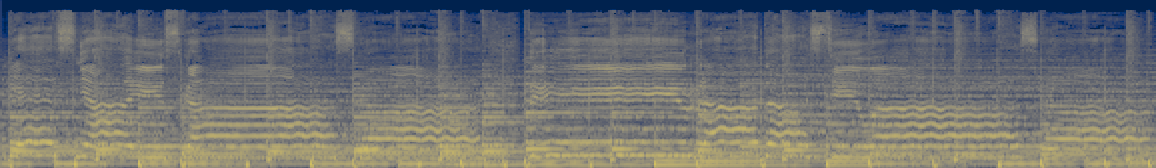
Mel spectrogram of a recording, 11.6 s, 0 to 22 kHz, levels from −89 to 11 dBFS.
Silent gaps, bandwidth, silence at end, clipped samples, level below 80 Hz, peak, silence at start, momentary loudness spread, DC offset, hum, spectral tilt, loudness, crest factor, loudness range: none; 17 kHz; 0 s; under 0.1%; -28 dBFS; 0 dBFS; 0 s; 3 LU; under 0.1%; none; -5 dB/octave; -13 LUFS; 12 dB; 1 LU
